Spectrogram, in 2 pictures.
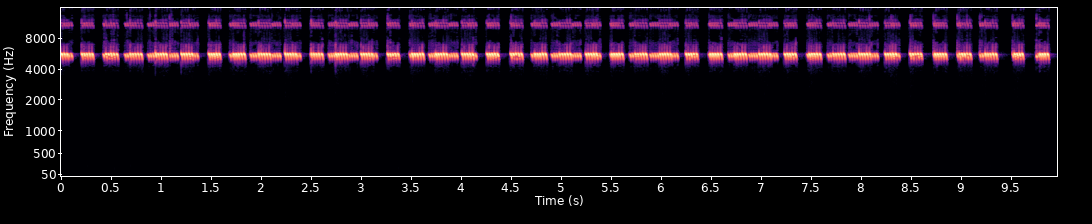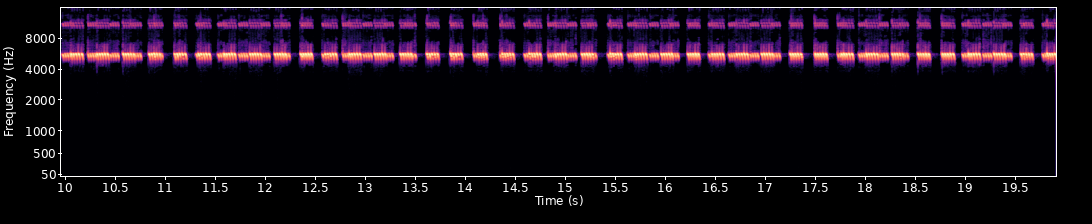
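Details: Continuous chirping by two crickets, high, ringing pulses running nonstop at a regular pace near four per second, pitch unchanging throughout, with a thin upper harmonic and a silent background.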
